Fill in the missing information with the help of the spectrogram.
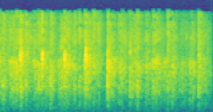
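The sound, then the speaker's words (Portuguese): A church audience applauds a couple steadily, many hands clapping in a dense, continuous patter with a few sharper claps standing out, fairly loud throughout. “Podem bater palmas se quiserem.”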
